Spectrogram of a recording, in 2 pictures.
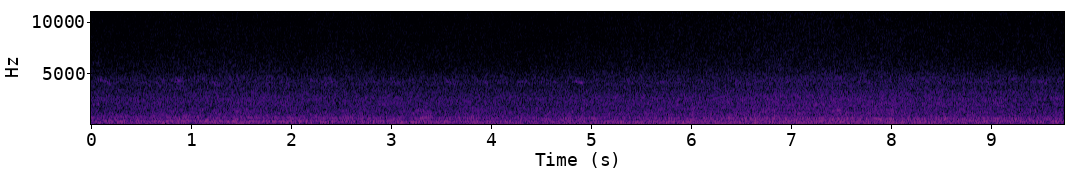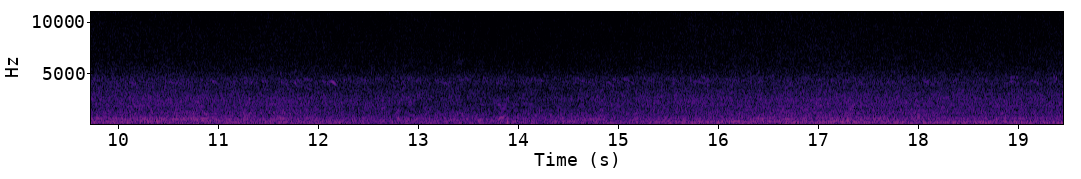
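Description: Hurricane Irma's storm winds roar steadily and loudly for the whole stretch, a dense unbroken rush with no voices rising above it.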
